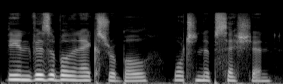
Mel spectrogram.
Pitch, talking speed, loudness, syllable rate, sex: 185 Hz, 125 wpm, -19 LUFS, 6.3 syllables/s, female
